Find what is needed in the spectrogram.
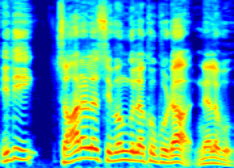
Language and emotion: Telugu, neutral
